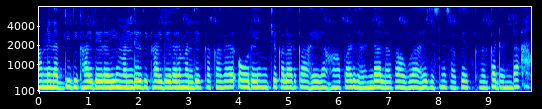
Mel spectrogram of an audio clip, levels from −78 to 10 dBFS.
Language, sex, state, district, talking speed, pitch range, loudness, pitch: Hindi, female, Uttar Pradesh, Etah, 175 wpm, 210-220 Hz, -27 LUFS, 215 Hz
